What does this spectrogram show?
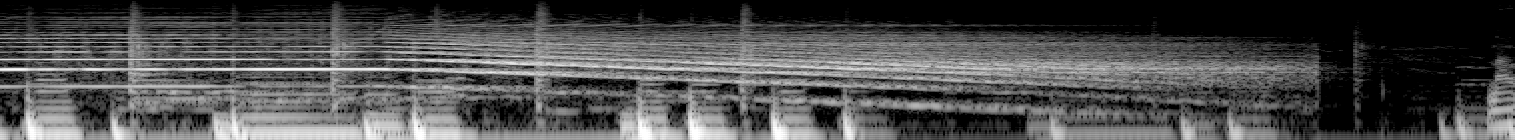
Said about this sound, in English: siren was there to just wake you up and make you make sure you're still together.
